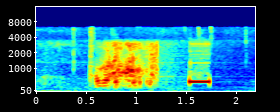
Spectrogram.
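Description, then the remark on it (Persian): A muffled voice over a phone line cuts off, followed by a single short, steady telephone tone, like a busy or disconnect beep, then faint line noise. “خب فکر میکنم تلفن هم قطع شد.”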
